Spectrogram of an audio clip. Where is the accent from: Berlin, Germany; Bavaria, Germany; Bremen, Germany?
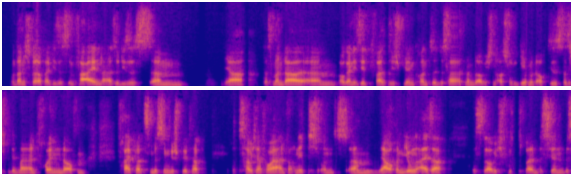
Berlin, Germany; ich bin in Wilhelmsruh aufgewachsen. Das ist ähm, in Pankow, aber so ein bisschen, ähm, bisschen weiter draußen gelegen, würde ich sagen.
